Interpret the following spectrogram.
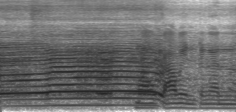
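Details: Cattle calling amid talk of breeding bulls: a sustained, steady, harmonic moo lasting about one and a half seconds, ending in a lower, rougher tone, with faint background noise.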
